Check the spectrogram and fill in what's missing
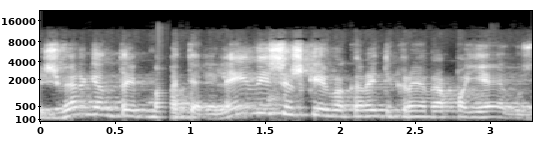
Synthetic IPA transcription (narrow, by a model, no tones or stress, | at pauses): ʒʲʋʲɛlʲɡʲɛnt̪t̪ɐɪpmɐt̪ʲɛɾʲɪɛlʲɛɪʋʲɪsʲɪʃkɐɪʋɐkɐɾɐɪt̪ʲɪkɾɐɪɪɾɐpɐjeːɡʊs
